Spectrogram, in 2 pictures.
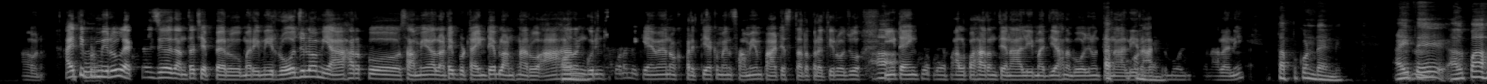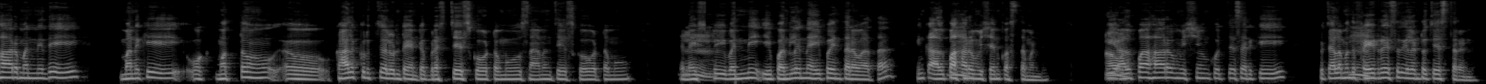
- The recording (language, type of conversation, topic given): Telugu, podcast, ఉత్పాదకంగా ఉండడానికి మీరు పాటించే రోజువారీ దినచర్య ఏమిటి?
- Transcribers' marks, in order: in English: "సో"; in English: "ఎక్సర్సైజ్"; in English: "టైం టేబుల్"; tapping; other background noise; in English: "బ్రష్"; in English: "నెక్స్ట్"; in English: "ఫ్రైడ్"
